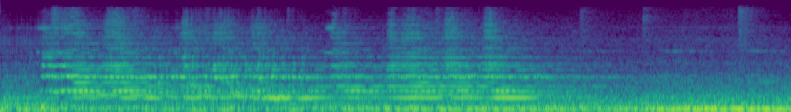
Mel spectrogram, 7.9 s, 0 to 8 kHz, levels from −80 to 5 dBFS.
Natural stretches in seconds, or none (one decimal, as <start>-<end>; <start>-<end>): 0.7-1.5; 3.1-7.9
